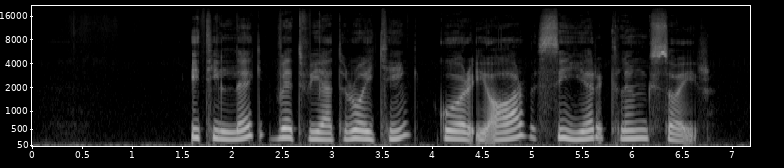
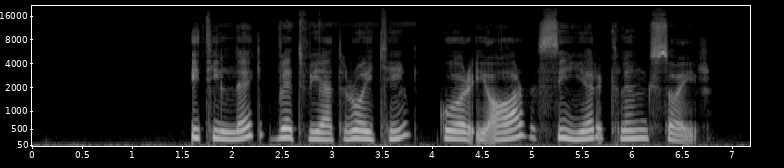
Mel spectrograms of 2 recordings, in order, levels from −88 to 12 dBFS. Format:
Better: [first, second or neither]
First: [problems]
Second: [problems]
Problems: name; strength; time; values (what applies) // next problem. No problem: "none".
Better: first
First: none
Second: noise reduction (neural mask model Resemble Enhance denoiser)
